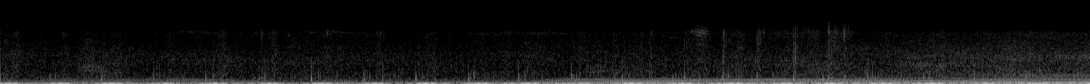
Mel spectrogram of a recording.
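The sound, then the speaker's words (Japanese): Quick, rhythmic footfalls tap along a hard path outdoors as a runner coming from the front jogs past, set against a steady low droning hum; nobody speaks. “あ、ランナーが前から来た、ちょっと黙ります。”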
